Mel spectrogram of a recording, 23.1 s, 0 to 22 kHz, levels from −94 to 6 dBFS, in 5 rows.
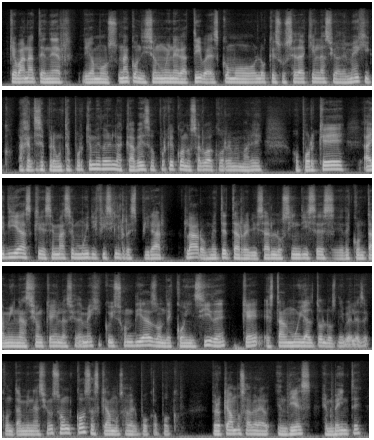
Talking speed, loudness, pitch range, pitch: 250 wpm, -23 LUFS, 125-140 Hz, 130 Hz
